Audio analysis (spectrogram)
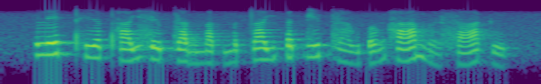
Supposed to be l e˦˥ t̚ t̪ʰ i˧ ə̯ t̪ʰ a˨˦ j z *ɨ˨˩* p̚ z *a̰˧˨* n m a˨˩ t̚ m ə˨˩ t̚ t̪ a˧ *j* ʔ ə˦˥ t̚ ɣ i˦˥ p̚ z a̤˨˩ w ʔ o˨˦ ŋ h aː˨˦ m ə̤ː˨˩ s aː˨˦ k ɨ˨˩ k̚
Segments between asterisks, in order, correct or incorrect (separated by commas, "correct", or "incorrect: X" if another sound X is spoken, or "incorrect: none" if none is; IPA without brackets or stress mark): correct, correct, correct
